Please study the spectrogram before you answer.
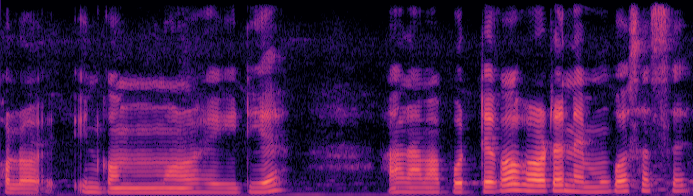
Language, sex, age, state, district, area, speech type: Assamese, female, 30-45, Assam, Dhemaji, urban, spontaneous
